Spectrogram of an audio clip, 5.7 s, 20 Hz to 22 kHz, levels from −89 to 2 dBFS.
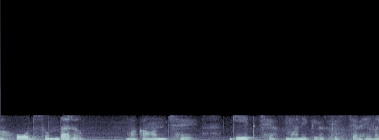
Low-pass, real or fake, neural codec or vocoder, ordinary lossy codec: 7.2 kHz; real; none; AAC, 16 kbps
